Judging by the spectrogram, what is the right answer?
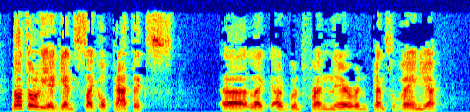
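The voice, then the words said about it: Put-on German accent. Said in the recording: “German accent”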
